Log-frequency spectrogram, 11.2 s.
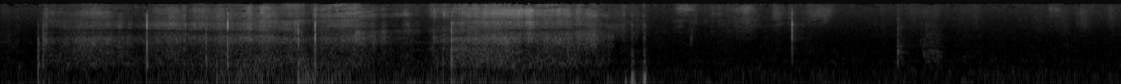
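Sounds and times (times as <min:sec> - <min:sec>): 
scratching and tracing: 0:00.0 - 0:06.5.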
